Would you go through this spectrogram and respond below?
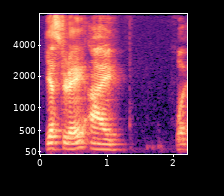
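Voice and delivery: usual speaking voice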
